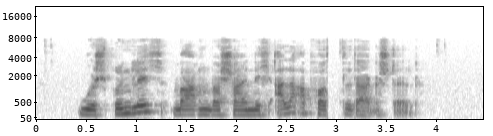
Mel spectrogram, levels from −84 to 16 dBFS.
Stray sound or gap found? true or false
true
